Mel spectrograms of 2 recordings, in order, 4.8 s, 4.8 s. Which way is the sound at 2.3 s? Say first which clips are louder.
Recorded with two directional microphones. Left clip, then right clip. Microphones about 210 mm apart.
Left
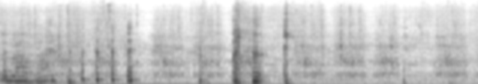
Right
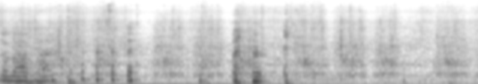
Left 6 dB; 40° left (ahead or behind).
